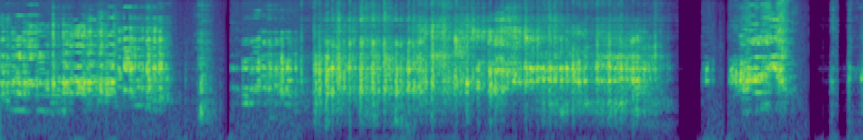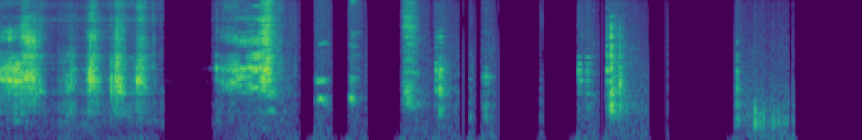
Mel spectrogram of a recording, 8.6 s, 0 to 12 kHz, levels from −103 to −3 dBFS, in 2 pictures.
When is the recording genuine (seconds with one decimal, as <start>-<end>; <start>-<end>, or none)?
0.0-1.5; 3.4-4.1; 5.5-8.6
